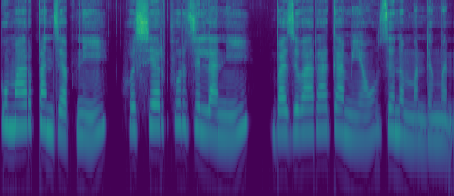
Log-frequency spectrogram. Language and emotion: Bodo, neutral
